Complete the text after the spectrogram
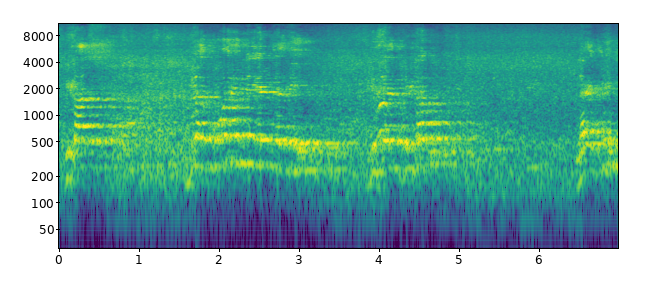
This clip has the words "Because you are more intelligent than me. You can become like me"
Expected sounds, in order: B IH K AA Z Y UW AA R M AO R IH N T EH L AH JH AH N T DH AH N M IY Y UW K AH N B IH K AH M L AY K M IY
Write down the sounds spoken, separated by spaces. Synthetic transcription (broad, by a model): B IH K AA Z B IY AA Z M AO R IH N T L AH AH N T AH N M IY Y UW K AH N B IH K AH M L AY K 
